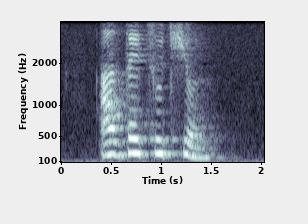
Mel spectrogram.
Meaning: 1. effect 2. influence, authority 3. right, authority
- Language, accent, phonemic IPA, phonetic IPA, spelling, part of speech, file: Armenian, Eastern Armenian, /ɑzdet͡sʰuˈtʰjun/, [ɑzdet͡sʰut͡sʰjún], ազդեցություն, noun, Hy-ազդեցություն.ogg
